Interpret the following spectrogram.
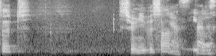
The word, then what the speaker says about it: Srinivasan: that how you pronounce it? Srinivasan?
